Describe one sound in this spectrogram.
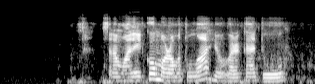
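A middle-aged woman speaks calmly through an online call.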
